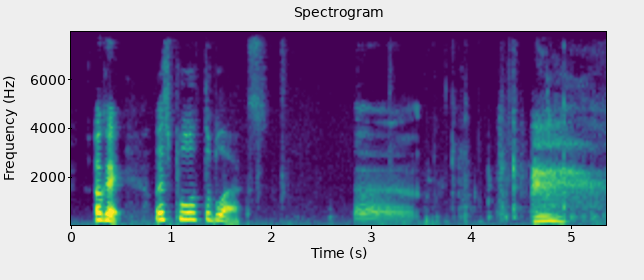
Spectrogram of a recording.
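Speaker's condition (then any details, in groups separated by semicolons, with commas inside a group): No condition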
